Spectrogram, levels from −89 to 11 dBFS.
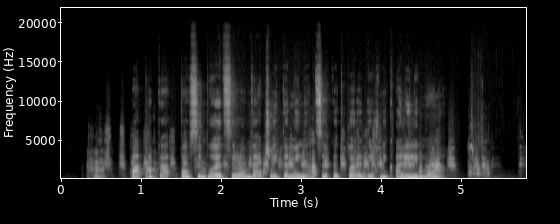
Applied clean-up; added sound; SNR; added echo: neural mask model RNNoise.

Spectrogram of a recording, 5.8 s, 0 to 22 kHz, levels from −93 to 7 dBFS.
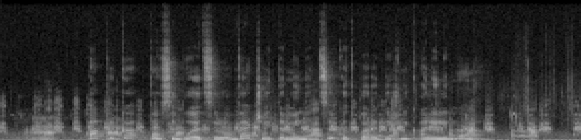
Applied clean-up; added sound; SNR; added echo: none; Fowl; 4 dB; none.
